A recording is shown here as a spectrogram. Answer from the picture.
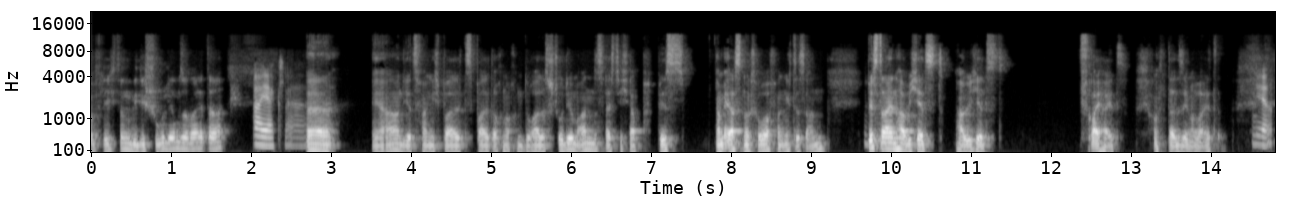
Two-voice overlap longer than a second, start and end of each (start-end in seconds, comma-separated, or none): none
